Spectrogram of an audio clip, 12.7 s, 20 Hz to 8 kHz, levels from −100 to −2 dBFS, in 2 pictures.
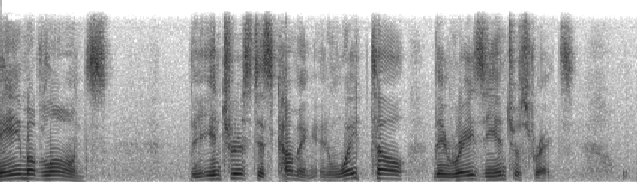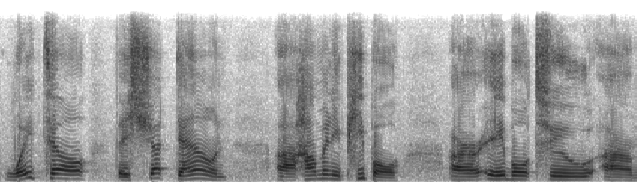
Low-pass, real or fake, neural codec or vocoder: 7.2 kHz; real; none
